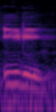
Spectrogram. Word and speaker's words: EDI: have a specific inquiry why are you named Ed Ed is the phonetic pronunciation of Eed that is an acronym for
